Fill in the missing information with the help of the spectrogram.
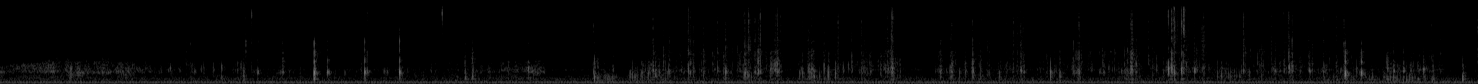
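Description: Long fingernails tap and scratch along the top edge of a hollow cardboard Earl Grey tea box with tea bags inside. Quiet, dry, clicky taps mix with scratchy crinkling that grows busier as the clip goes on. A steady low hum runs underneath throughout.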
